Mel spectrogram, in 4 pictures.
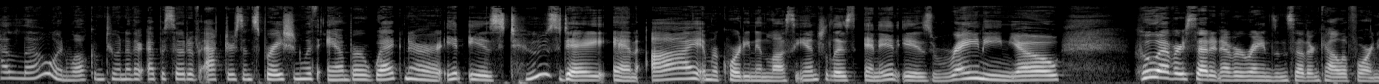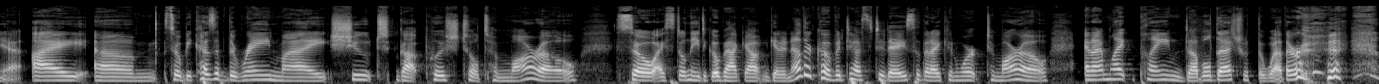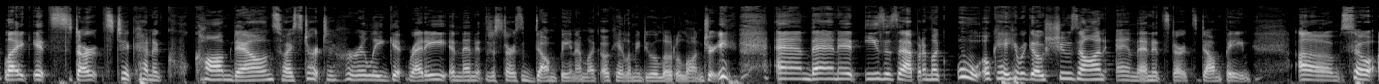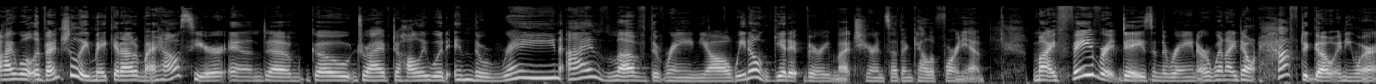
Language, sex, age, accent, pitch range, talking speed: English, female, 30-49, American, 180-235 Hz, 195 wpm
